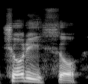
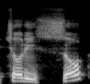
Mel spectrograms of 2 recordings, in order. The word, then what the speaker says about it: chorizo: Ja nyt haluan tämä Espanjan ääntäminen. Chorizo. Ei chorizo, vaikka minä venezuelalaisena sanoisin chorizo, koska me lausutaan se Z niin kuin as. Silti kyllä tämä on niin espanjalainen, se ansaisi sanoa kunnolla chorizo.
